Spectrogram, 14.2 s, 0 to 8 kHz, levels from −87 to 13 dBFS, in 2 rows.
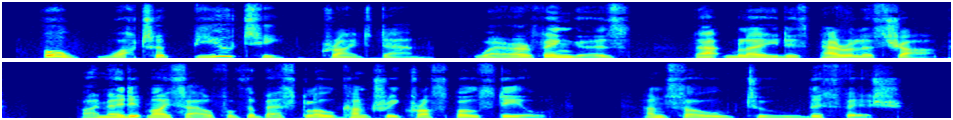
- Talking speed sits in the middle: No, slow, 125 wpm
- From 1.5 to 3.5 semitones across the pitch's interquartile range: No, average, 4.6 semitones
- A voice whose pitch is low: Yes, low, 130 Hz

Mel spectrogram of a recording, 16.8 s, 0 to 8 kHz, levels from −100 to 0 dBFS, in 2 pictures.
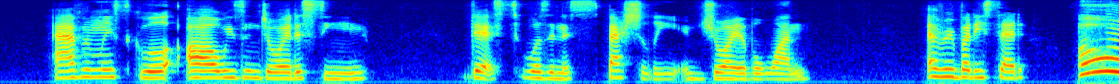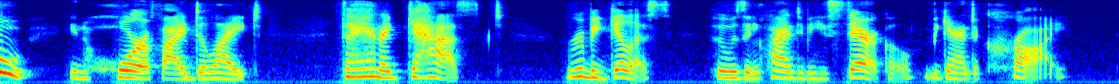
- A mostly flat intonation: No, average, 3.7 semitones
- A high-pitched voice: Yes, high, 230 Hz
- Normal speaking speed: No, slow, 110 wpm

